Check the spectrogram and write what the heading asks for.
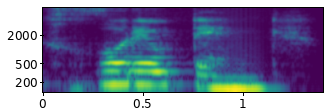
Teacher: eu pronuncio como uma velar, tá? Como diz, uma fricativa velar, ou seja, é aquele som escarrado, tá? É o som do CH do alemão, do J do espanhol, do R carioca, né?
